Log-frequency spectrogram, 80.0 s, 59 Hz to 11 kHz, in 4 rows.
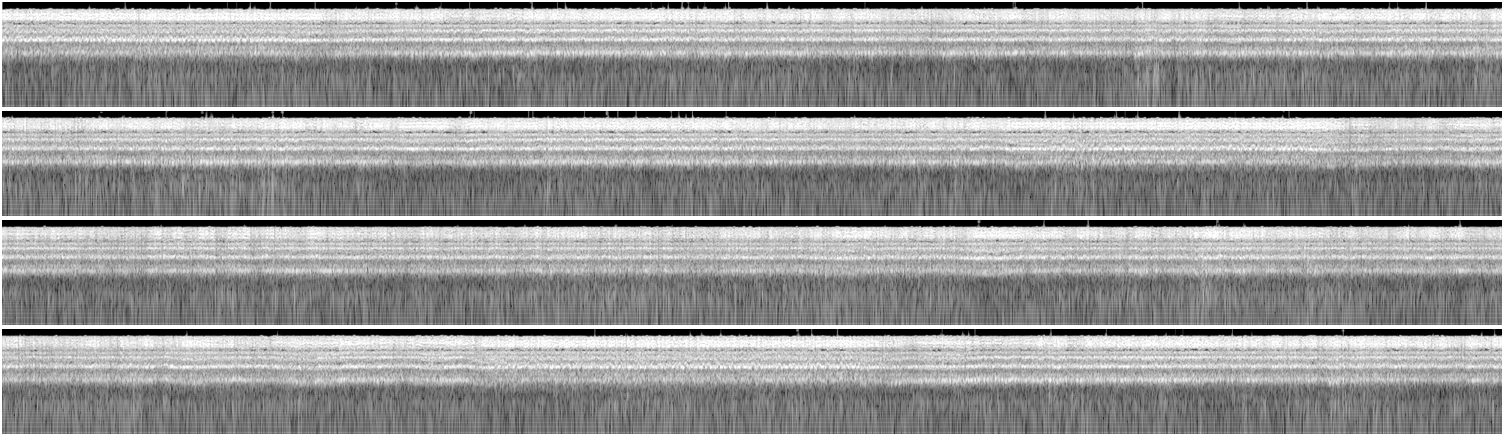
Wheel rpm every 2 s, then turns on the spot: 200, 190, 220, 230, 230, 230, 230, 230, 230, 230, 230, 230, 230, 230, 230, 240, 220, 200, 200, 220, 230, 230, 230, 230, 240, 230, 230, 230, 240, 230, 230, 230, 220, 200, 200, 190, 220, 230, 230, 230.
none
